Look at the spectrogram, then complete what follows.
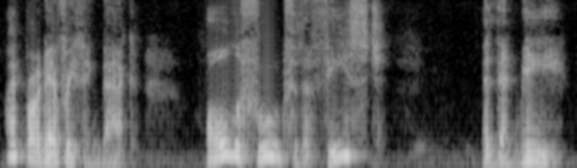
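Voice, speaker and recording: A man's voice: medium pitch, huge pitch swings, slow, creaky, a little mellow, husky, heavily acted. A man voicing a grumpy, scheming Christmas-hating creature in a dramatic storybook reading, sighing and dropping into whispers. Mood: joyful. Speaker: reader.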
